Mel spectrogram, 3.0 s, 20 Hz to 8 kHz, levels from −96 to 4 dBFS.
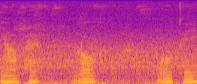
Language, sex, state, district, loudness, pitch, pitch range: Hindi, male, Uttar Pradesh, Gorakhpur, -19 LUFS, 110 Hz, 110-115 Hz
